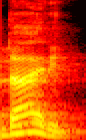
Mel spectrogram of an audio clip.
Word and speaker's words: diary: जेव्हा आपण डायरी शब्द लिहायला घेतो तेव्हा डी नंतर लगेच ए लिहायचा प्रयत्न करतो, किंवा ह्याला डेअरी पण म्हणू नका.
